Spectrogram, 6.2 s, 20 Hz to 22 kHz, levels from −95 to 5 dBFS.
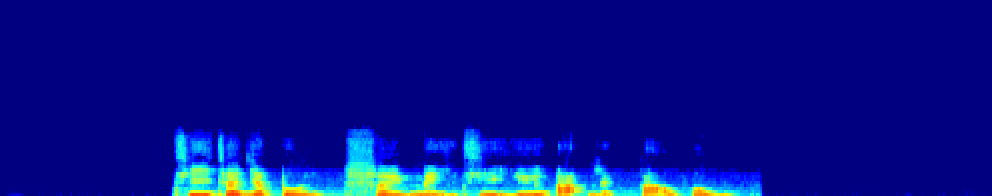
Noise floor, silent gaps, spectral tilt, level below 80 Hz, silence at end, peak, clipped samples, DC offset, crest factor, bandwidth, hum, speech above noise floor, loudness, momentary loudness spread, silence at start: under -90 dBFS; none; -8 dB/octave; -60 dBFS; 1.65 s; -2 dBFS; under 0.1%; under 0.1%; 22 dB; 6.6 kHz; none; over 68 dB; -23 LUFS; 11 LU; 1.1 s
